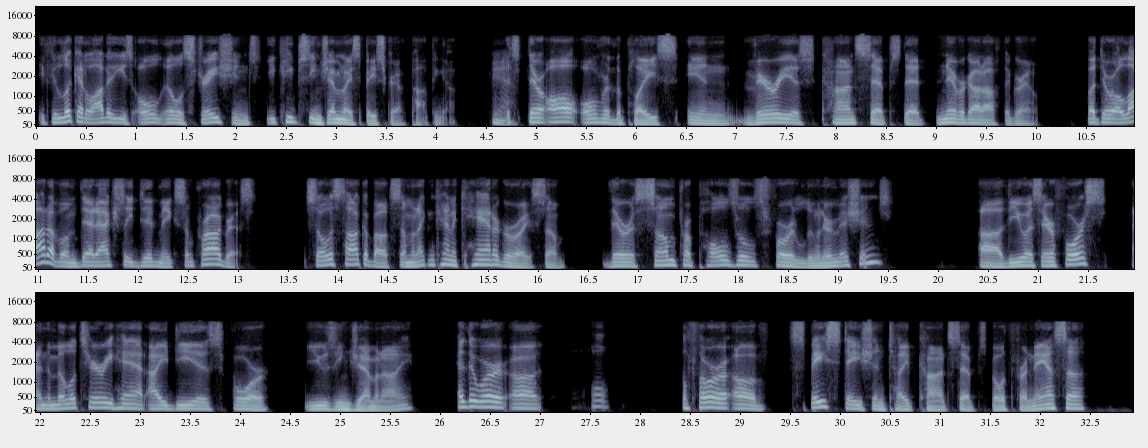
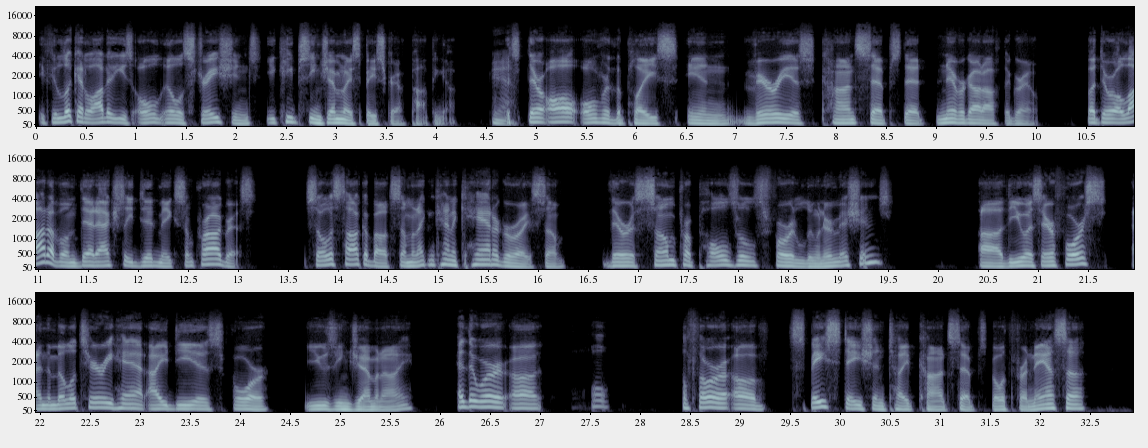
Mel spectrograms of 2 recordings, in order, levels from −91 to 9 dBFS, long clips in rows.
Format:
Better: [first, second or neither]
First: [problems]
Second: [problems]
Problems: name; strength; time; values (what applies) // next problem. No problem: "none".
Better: second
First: garbled, watery; slightly; nothing above 8 kHz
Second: none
